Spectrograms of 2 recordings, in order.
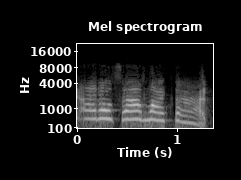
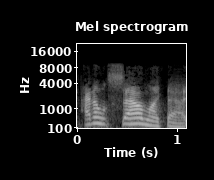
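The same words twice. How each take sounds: First: Shrill falsetto mimicry, loud and drawn out; mock her in a very high squeal; slow, exaggerated high-pitched parroting; bad girl impression. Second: Raised, louder mock-indignant girl; higher, louder acted objection; girlfriend's protest. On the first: Shown as a demonstration. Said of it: "it's a bad impression". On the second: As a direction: protest as the offended girlfriend, pitched up. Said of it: "and she'll be like".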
